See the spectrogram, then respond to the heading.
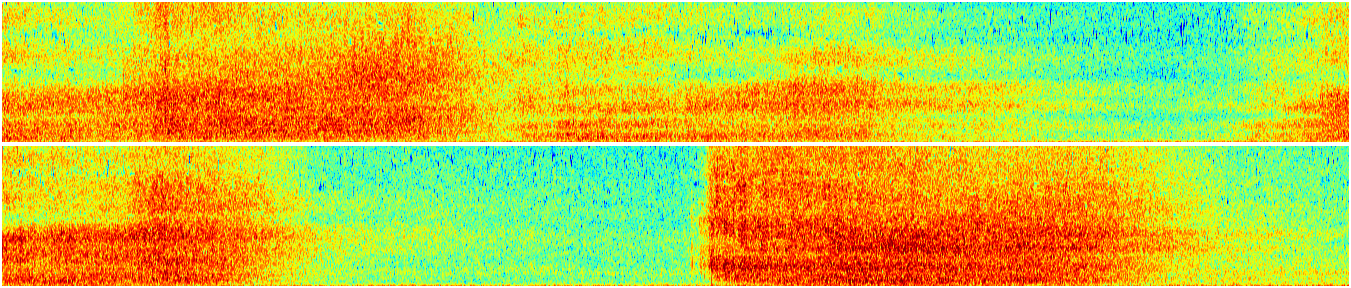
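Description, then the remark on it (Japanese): Ocean waves break and wash ashore on the Shonan coast in steady surges, a broad rushing roar swelling and fading about every few seconds, with some wind noise and no voices. “しばし波の音をお楽しみください。”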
